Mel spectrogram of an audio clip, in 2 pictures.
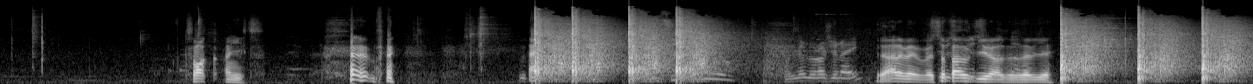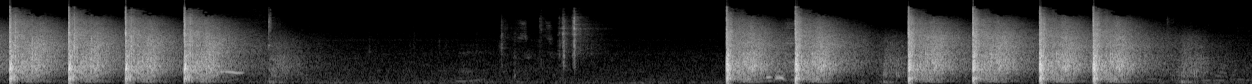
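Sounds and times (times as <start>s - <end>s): pistol shots: 5.3s - 7.8s, 10.6s - 15.5s, 19.8s - 24.6s.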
